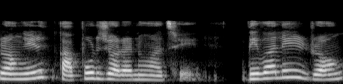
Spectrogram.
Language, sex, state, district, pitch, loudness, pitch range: Bengali, female, West Bengal, Kolkata, 250 Hz, -14 LUFS, 220-275 Hz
